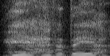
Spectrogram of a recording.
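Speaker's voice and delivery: high-pitched voice of a mate; mock-keen offer, pitched well up; imitating eager host. Quoting the friend handing out beer.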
